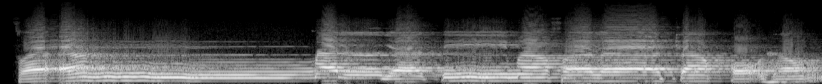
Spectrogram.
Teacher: Kalau huruf ra sukun sebelumnya berharokat fathah dan dhamma, itu dibaca tafkhim.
